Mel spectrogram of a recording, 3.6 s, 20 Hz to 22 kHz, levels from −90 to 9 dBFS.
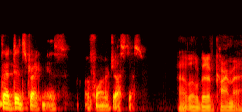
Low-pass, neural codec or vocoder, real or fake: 7.2 kHz; none; real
